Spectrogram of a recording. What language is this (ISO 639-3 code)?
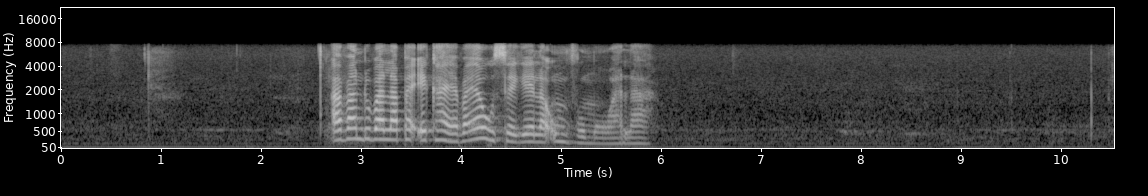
nbl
